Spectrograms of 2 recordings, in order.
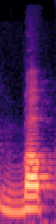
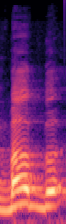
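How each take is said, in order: First: The final b stops plainly without bouncing. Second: The final b ends with a bouncing release. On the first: "tapi kan bab doang" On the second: "kan bukan bab"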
